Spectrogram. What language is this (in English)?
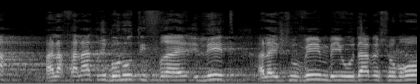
Hebrew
